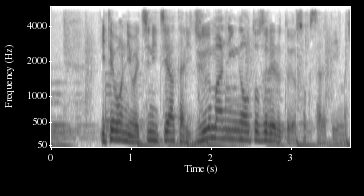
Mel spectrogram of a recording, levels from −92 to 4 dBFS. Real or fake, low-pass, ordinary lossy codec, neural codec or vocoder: real; 5.4 kHz; none; none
